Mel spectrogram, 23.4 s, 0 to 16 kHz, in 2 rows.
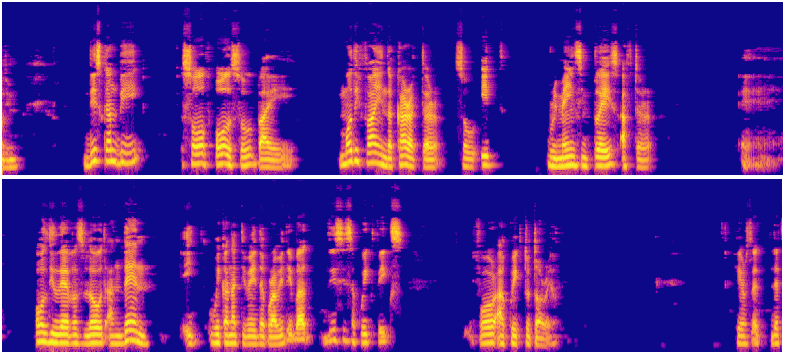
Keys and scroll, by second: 9.7 Escape, 10.5 Escape, 10.7 r, 15.1-16.9 typing, 18.2 Escape, 18.3-19.2 typing.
